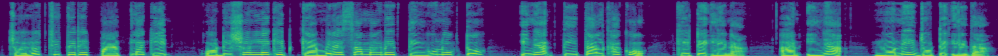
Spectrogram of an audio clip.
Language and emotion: Santali, fearful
